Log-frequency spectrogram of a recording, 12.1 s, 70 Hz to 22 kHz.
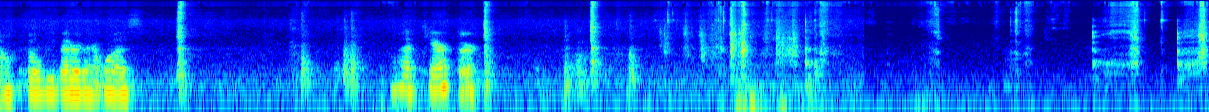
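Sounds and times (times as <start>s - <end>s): wood filler scraping strokes: 9.2s - 12.0s.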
